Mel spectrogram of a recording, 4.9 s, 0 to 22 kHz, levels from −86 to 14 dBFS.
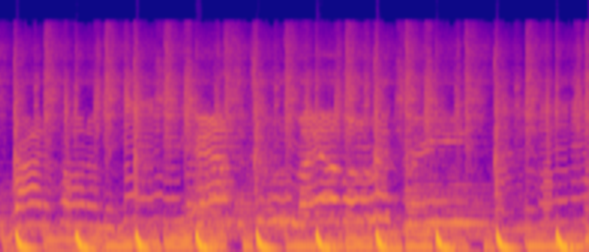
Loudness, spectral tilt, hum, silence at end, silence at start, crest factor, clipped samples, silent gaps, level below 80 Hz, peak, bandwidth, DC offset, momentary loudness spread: -14 LUFS; -5 dB/octave; none; 0 s; 0 s; 12 dB; 0.2%; none; -18 dBFS; 0 dBFS; 16.5 kHz; under 0.1%; 5 LU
